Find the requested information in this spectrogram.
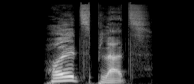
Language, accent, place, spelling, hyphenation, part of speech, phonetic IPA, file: German, Germany, Berlin, Holzplatz, Holz‧platz, noun, [ˈhɔlt͡splats], De-Holzplatz.ogg
- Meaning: woodyard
